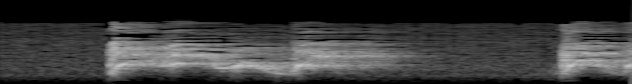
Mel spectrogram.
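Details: Chazz, a two-year-old rescued toy poodle, barking at home after his owners leave for work: loud drawn-out barks, two long ones back to back, then another starting after a short pause.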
